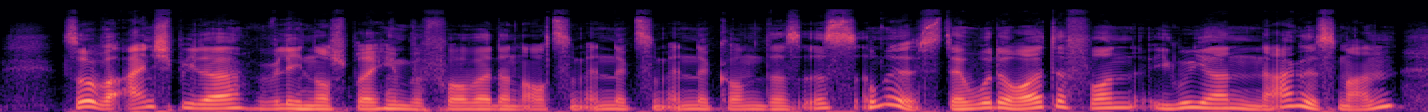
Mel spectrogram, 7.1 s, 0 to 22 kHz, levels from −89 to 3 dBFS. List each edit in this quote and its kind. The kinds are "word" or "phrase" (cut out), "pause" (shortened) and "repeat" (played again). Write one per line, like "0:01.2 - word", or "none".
0:03.2 - repeat
0:04.3 - word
